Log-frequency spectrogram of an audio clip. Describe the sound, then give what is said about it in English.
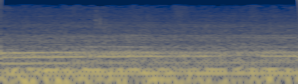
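A car engine hums steadily with a rising rev as the driver shifts gear using rev matching, loud, with a continuous low mechanical drone and no voices. “I'll shift just because.”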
